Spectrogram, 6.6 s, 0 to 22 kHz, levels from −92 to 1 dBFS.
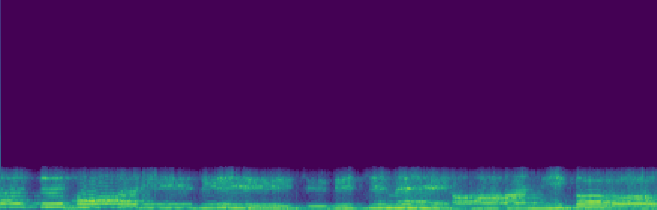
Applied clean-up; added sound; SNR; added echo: none; none; none; none.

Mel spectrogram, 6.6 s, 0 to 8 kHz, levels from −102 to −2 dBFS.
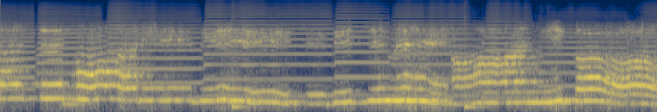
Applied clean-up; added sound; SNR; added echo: none; Snare drum + Trumpet; 16 dB; none.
